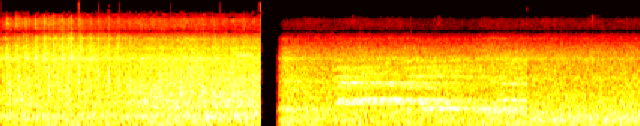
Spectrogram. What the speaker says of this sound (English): one of the GO trains is just going westbound right now above me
